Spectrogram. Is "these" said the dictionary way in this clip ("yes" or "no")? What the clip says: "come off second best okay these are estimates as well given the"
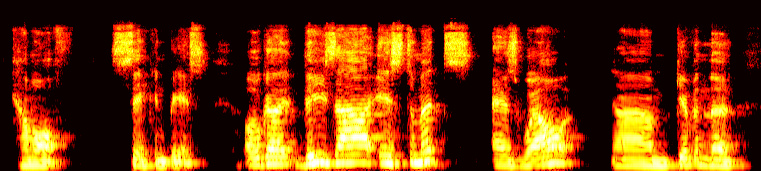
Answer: yes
